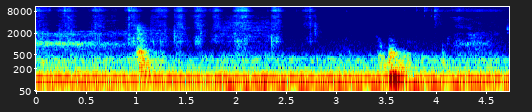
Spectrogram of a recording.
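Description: A Muhle R41 safety razor fitted with an Astra blade scrapes over lathered skin in two brief, soft strokes, set apart by a few quiet seconds against a low steady room hum.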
